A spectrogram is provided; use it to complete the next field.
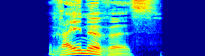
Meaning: strong/mixed nominative/accusative neuter singular comparative degree of rein
- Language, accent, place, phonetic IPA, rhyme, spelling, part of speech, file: German, Germany, Berlin, [ˈʁaɪ̯nəʁəs], -aɪ̯nəʁəs, reineres, adjective, De-reineres.ogg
